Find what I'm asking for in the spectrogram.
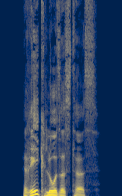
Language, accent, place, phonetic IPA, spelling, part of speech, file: German, Germany, Berlin, [ˈʁeːkˌloːzəstəs], reglosestes, adjective, De-reglosestes.ogg
- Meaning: strong/mixed nominative/accusative neuter singular superlative degree of reglos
